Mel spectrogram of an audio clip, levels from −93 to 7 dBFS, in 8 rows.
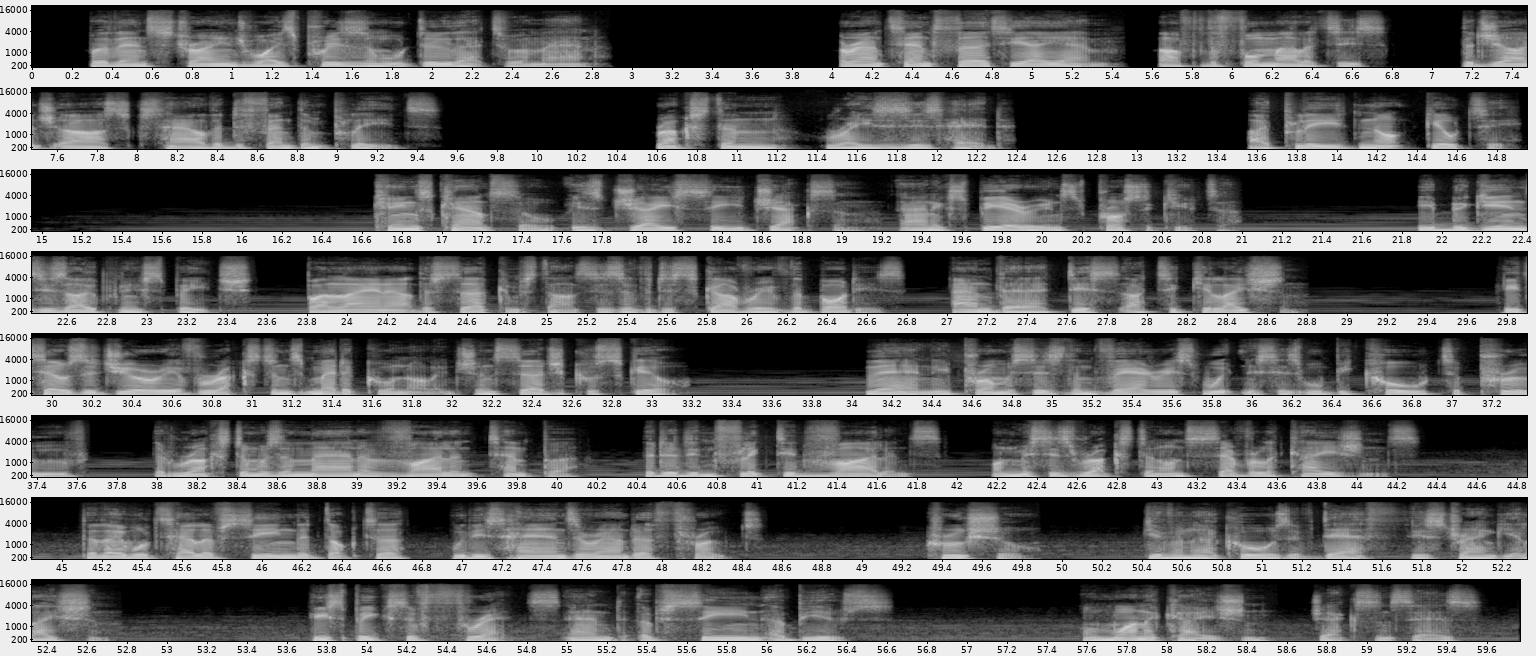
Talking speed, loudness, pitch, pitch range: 135 wpm, -19 LUFS, 90 Hz, 80-100 Hz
